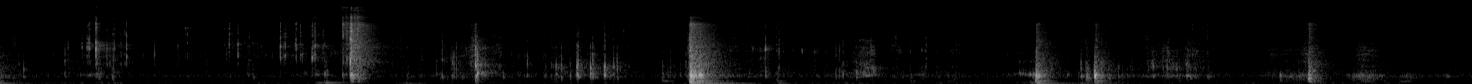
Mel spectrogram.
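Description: Cardboard box and plastic Einhell 18 V cordless-tool battery packs being handled and set down on a workbench: a string of separate knocks and rustles, the loudest knock about seven seconds in.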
